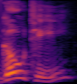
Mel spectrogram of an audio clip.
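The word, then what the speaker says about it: ghoti: maybe we'll never know now let me prove to you that goatee can be pronounced fish all right if we take the sound of gh from the words like cough and rough we get the f if we use the sound of the letter o as it's pronounced in a word like women we get the sound of i if we take the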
